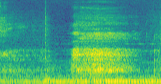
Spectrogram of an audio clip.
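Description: A woman's sobbing gasp, a breathy intake that starts about a second in and lasts most of a second, taken through an oxygen mask held to her face, over a low steady hum.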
